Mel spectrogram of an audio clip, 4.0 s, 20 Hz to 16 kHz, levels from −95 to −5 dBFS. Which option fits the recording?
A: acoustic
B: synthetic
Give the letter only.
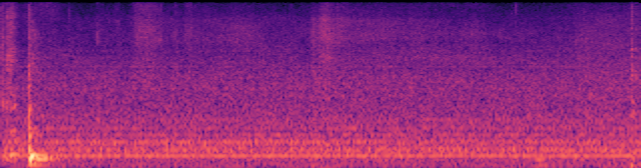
A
